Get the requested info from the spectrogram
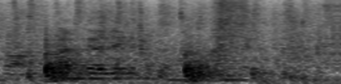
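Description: Two short spoken utterances, about a second apart, with no other clear sound between them.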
